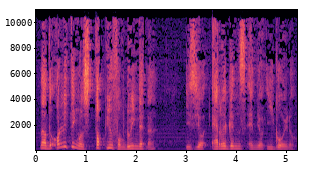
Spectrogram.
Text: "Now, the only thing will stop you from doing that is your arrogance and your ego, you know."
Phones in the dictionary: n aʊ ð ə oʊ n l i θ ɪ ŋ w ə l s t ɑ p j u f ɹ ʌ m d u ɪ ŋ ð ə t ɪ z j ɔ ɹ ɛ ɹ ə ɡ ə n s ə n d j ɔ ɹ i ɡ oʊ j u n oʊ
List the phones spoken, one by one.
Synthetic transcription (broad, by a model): n aʊ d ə oʊ n l i t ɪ ŋ w ə l s t ɑ p j u f ɹ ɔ m d u ɪ ŋ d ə t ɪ s j ɔ ɛ ɹ ə ɡ ə n s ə n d j ɔ i ɡ oʊ j u n oʊ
